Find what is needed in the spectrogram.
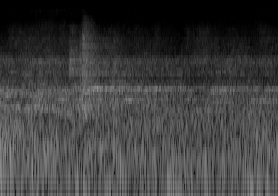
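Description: Carriage of a heavily loaded plate-loaded leg press rolling along its guide rails as the weight is lowered, a steady rumble.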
